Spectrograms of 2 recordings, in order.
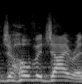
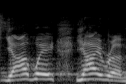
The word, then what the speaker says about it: Yahweh Jireh: After all, the Old Testament refers to God as Yahweh Jireh. Some pronounce it Jehovah Jireh. It's Yahweh Jireh, meaning the Lord will provide.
